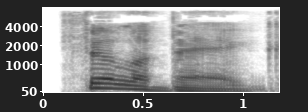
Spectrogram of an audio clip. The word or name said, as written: philabeg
